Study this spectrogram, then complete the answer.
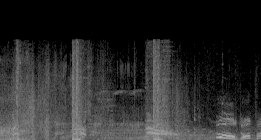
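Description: Blades swish and slash through the air.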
